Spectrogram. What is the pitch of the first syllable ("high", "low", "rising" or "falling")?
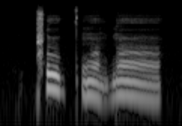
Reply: falling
